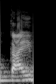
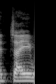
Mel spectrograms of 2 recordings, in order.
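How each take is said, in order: First: काई said with a hard k, "kai"; chi said kai. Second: चाई said with a ch sound, "chai"; chi said chai. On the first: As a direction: start काई with a k sound. (काई, क की आवाज़ से) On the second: (चाई, च की आवाज़ से) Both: Shown as a demonstration. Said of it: "और प्रोनाउंस है क्या?".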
